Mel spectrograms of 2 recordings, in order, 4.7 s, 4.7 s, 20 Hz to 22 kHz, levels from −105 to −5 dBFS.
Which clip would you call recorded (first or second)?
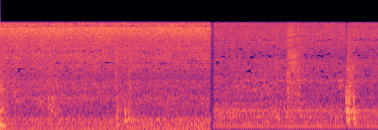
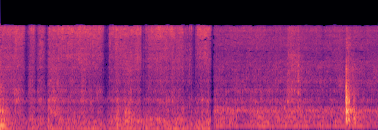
first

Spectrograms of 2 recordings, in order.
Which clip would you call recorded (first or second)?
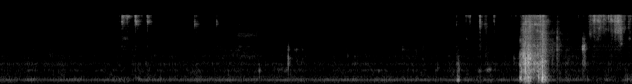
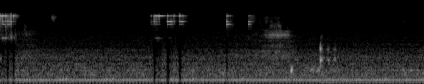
second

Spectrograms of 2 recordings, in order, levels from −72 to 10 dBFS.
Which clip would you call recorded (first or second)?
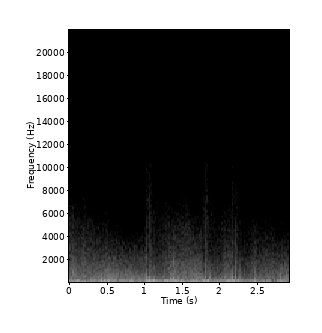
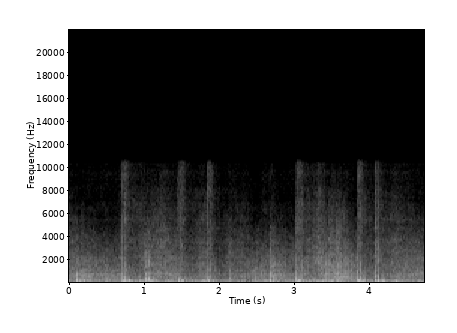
first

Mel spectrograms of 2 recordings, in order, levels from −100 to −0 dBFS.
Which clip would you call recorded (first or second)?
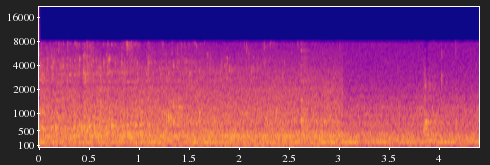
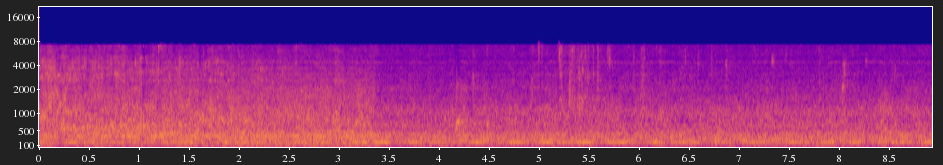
first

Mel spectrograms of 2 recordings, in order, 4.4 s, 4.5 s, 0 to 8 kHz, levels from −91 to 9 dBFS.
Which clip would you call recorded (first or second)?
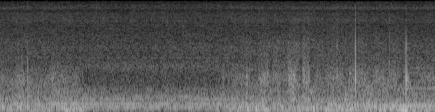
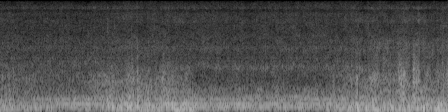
first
